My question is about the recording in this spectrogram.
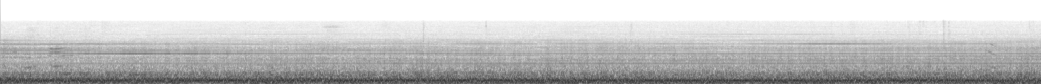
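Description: Airliner's jet engines at takeoff thrust, heard inside the cabin as a loud, steady roar with a constant low hum under it, while the plane rolls down the runway.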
